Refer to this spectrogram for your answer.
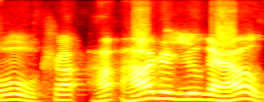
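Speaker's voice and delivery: words pushed through a mouthful. Retelling asking your coworker a question, mimicking talking with mouth full. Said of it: "kind of with my mouth full".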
